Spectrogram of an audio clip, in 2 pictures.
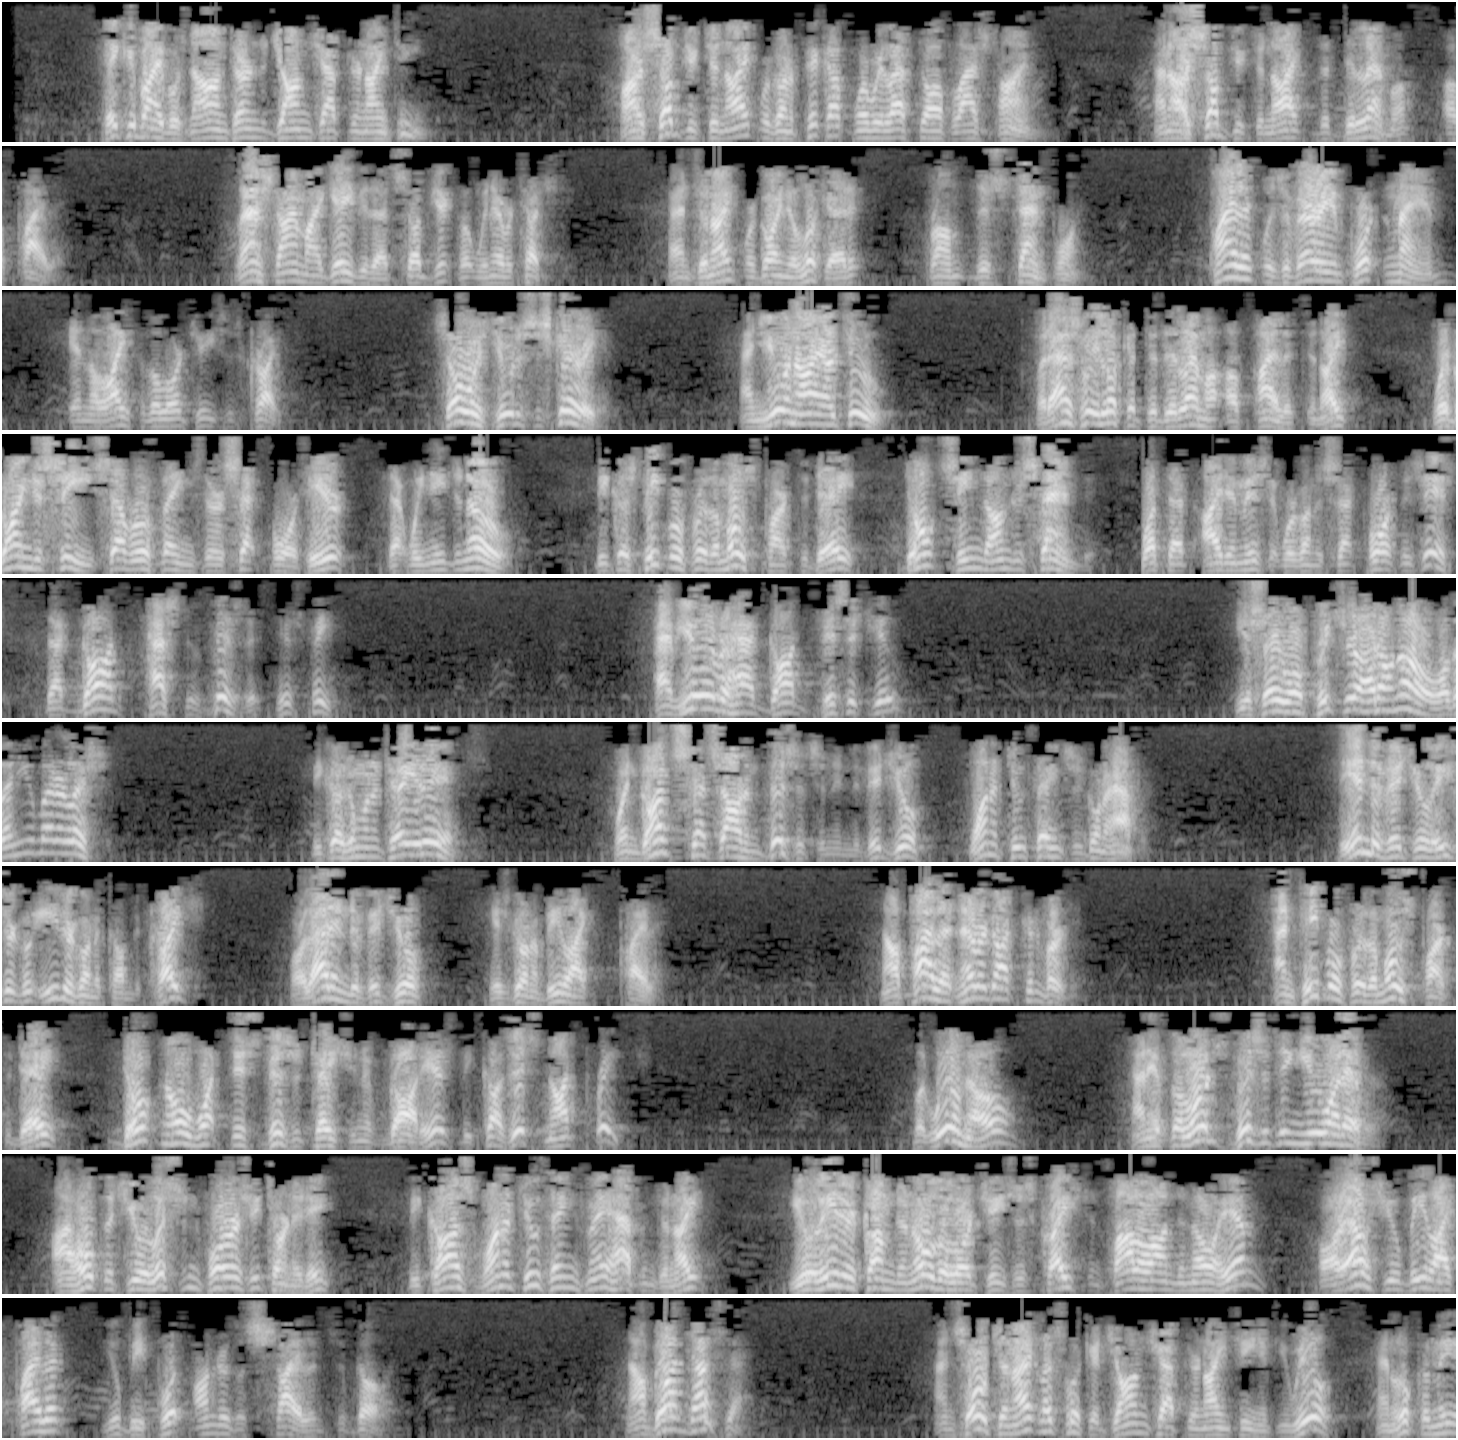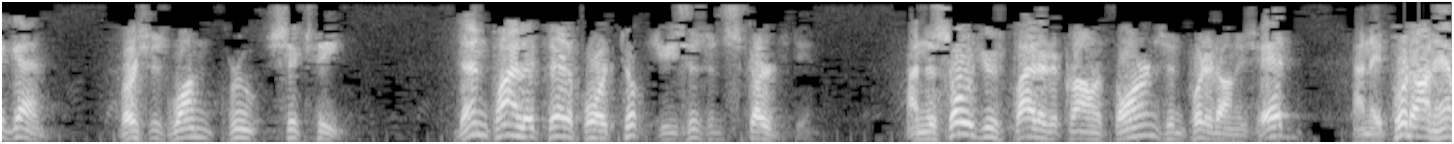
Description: Upon his passing, the Ministry has continued the radio broadcast on some radio stations and through various social media sites.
